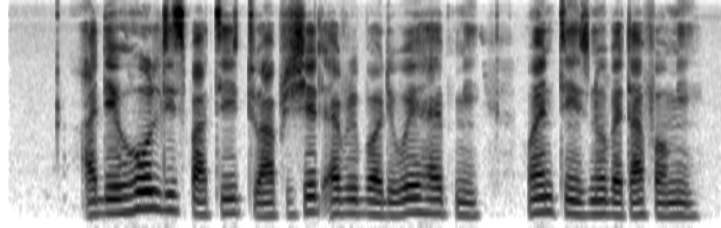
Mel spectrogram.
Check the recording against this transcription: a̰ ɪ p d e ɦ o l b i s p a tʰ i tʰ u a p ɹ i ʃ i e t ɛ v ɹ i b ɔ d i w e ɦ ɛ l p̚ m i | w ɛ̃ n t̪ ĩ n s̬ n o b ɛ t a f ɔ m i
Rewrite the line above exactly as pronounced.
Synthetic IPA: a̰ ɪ d e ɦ o l d i s p a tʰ i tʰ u a p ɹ i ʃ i e t ɛ v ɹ i b ɔ d i w e ɦ ɛ l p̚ m i | w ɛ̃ n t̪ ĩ ŋ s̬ n o b ɛ t a f ɔ m i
